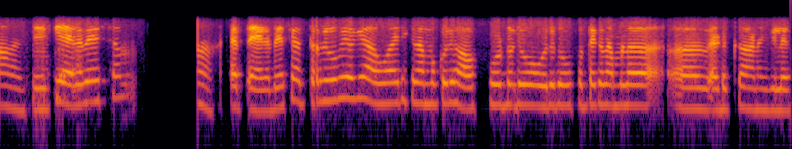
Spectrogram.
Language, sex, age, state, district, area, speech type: Malayalam, female, 18-30, Kerala, Kottayam, rural, conversation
